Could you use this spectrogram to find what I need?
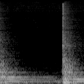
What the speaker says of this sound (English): One is the doom sound, like you might talk about on a djembe or darbuka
